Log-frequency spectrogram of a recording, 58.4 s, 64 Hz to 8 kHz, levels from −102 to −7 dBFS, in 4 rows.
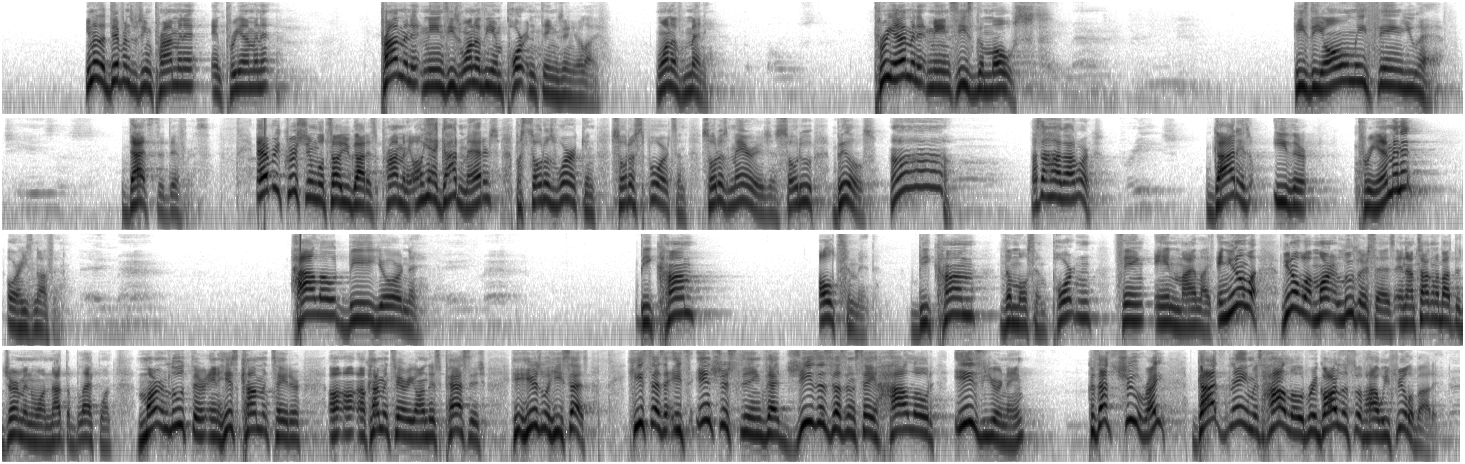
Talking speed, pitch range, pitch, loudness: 160 wpm, 175-250 Hz, 210 Hz, -19 LUFS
